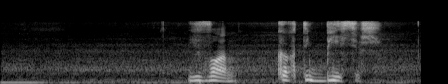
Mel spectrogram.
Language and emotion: Russian, angry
